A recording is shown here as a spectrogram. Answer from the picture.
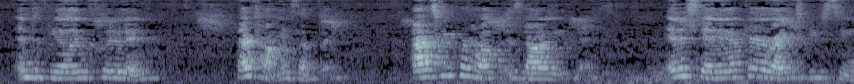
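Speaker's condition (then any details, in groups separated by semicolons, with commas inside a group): Spastic cerebral palsy; spastic, from birth, tight muscles, leg and hip surgery, wheelchair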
